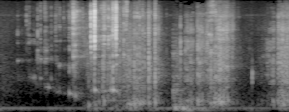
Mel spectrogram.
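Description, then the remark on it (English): Crisp, crackly crunching of a barbecue-flavored snack being bitten and chewed, a quick run of sharp bursts followed by steadier munching over a faint low hum, with no talking. “Every time I eat one of these, I'm like, wow.”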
